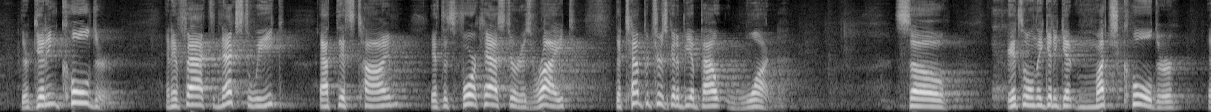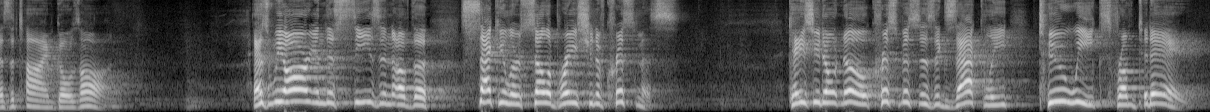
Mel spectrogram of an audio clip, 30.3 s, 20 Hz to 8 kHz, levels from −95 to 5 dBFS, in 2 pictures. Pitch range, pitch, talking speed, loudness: 190-265 Hz, 220 Hz, 120 wpm, -17 LUFS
